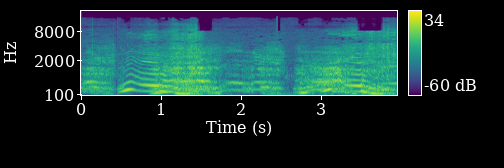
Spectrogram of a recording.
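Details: Young male lions of a coalition returning to take over their fathers' territory in Ol Kinyei Conservancy, Masai Mara: loud, harsh roaring snarls with arching, rising-then-falling tones, three bursts close together, then a rougher growling stretch.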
